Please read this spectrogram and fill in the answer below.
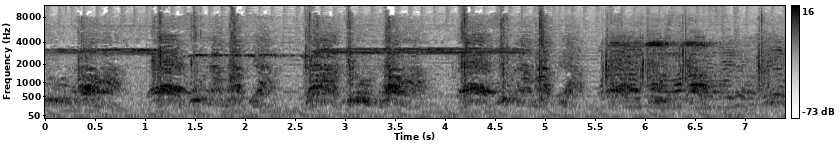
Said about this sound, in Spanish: La Cruz Roja es una mafia, invasores, expulsión o Pedro Sánchez, hijo de puta. Estos son algunos de los cánticos que se están escuchando en estas protestas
